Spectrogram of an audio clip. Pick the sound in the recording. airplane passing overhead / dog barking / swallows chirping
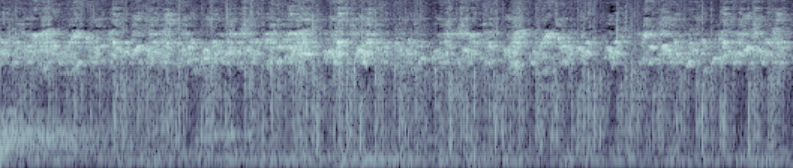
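swallows chirping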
